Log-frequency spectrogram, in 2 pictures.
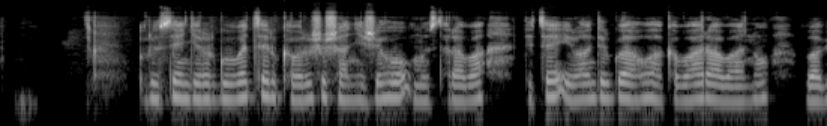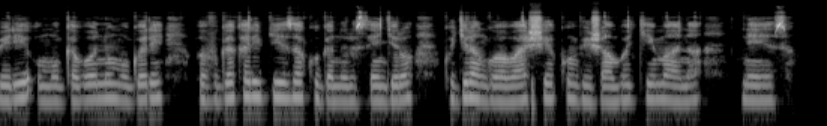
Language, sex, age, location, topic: Kinyarwanda, male, 25-35, Nyagatare, finance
